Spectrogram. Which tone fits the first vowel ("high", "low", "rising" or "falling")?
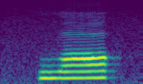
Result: high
